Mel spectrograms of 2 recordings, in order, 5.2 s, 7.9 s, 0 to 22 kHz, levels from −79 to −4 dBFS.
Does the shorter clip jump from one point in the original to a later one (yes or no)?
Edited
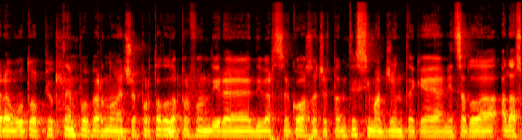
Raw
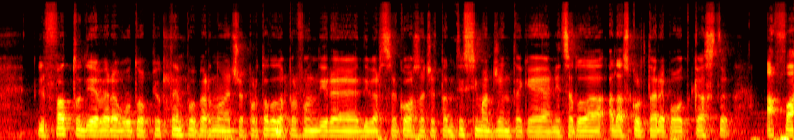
no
